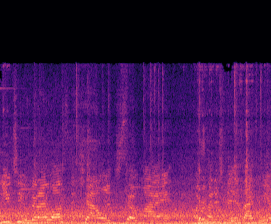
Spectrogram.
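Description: People talking at a sidewalk table, with road traffic running underneath as a steady low rumble.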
